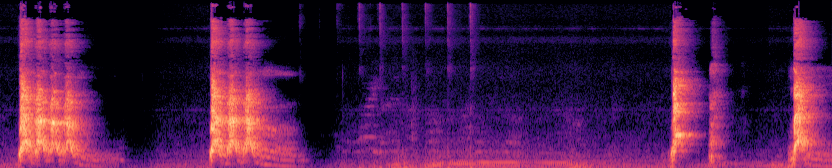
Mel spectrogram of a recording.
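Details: Belgian Malinois barking: two long harsh barks early, then a quiet stretch with low humming background, followed by short sharp single barks near the end.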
